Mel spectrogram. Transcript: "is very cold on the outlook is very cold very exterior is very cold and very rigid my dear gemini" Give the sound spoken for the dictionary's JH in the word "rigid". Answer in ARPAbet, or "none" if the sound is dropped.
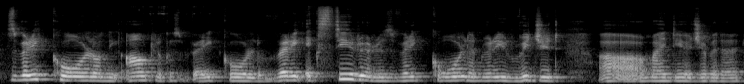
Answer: JH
